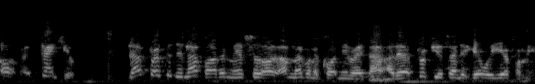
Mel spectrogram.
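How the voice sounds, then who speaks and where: Noticeable background noise accompanies a man who speaks very fast. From Liberia. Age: 70s. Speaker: political commentator. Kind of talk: radio talk show debate. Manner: animated.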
